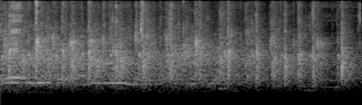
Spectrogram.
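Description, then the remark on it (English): A crowd claps steadily and enthusiastically in praise for several seconds, a dense, sustained wave of handclaps, with a few faint voices rising briefly beneath it. “Oh, let's clap our hands and praise Him again tonight.”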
